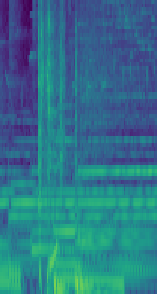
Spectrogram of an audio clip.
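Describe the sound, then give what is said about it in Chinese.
A camera shutter fires with a quick, crisp mechanical click-clack, followed by a second sharper snap, as a photo is taken with monkeys at a zoo on a hot day, set over steady background music with no one talking. “我帮你和这些猴子合张影吧。”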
